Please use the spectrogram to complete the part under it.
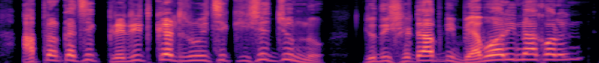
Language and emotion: Bengali, disgusted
